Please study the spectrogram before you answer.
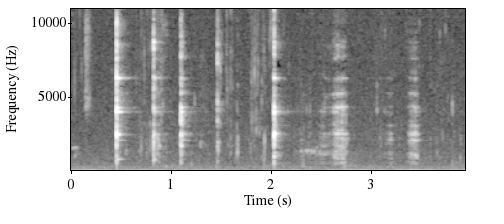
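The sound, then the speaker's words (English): A spoon clinks against a dish while someone eats another scoop of food: several sharp, bright taps in the first half, then a few softer scrapes and clinks. “I'm going to eat another scoop”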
